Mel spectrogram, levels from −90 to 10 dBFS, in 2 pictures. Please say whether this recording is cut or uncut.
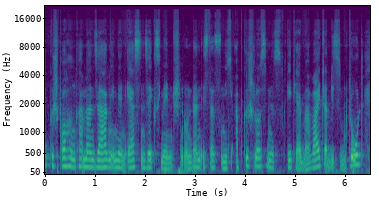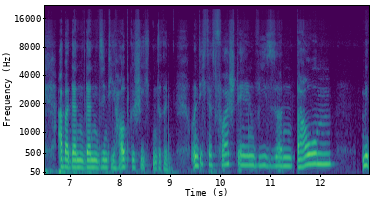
cut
